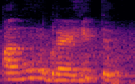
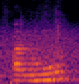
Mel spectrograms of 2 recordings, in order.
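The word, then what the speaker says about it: अनुगृहीत: आगे देखिए अनुग्रहित। अनुग्रहित, तो इसका हो जाएगा हमारा अनुगृहित।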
